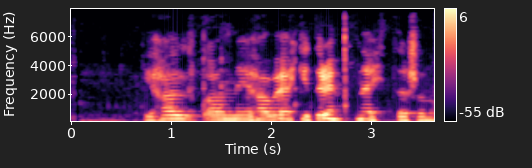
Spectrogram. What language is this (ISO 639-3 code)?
isl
